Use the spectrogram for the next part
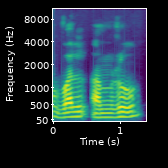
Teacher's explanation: मीम साकिन के बाद रॉ है, लिहाजा आपको गुन्ना नहीं करना।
